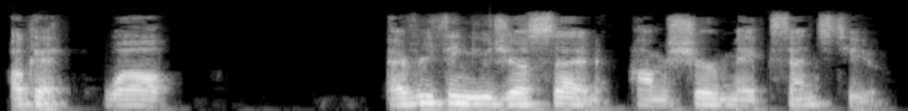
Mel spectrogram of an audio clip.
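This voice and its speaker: A man's voice: mid-range voice, steady tone, moderate pace, a little mellow, dull audio. A man in a heated debate, combative and repeating his challenges.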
